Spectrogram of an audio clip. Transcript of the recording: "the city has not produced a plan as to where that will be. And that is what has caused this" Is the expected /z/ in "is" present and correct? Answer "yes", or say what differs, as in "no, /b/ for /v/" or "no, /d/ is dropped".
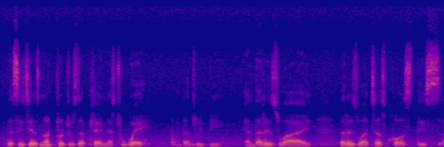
yes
